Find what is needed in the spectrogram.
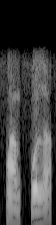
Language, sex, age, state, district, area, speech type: Marathi, male, 30-45, Maharashtra, Nagpur, urban, conversation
